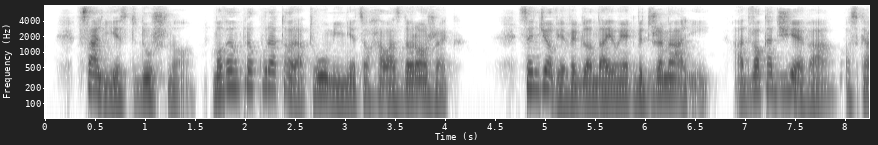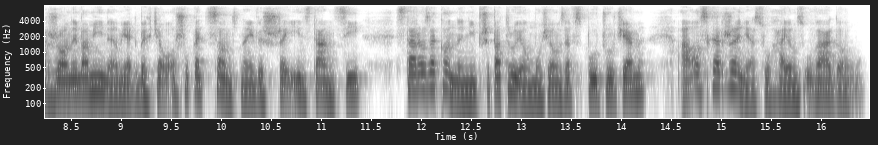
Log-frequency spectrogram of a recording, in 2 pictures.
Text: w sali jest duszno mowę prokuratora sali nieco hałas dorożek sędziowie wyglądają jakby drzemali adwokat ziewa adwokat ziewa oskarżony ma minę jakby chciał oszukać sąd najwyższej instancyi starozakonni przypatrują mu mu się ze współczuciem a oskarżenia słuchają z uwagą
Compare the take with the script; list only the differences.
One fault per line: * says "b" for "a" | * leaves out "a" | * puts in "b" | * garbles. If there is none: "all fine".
* says "tłumi" for "sali"
* leaves out "adwokat ziewa"
* leaves out "mu"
